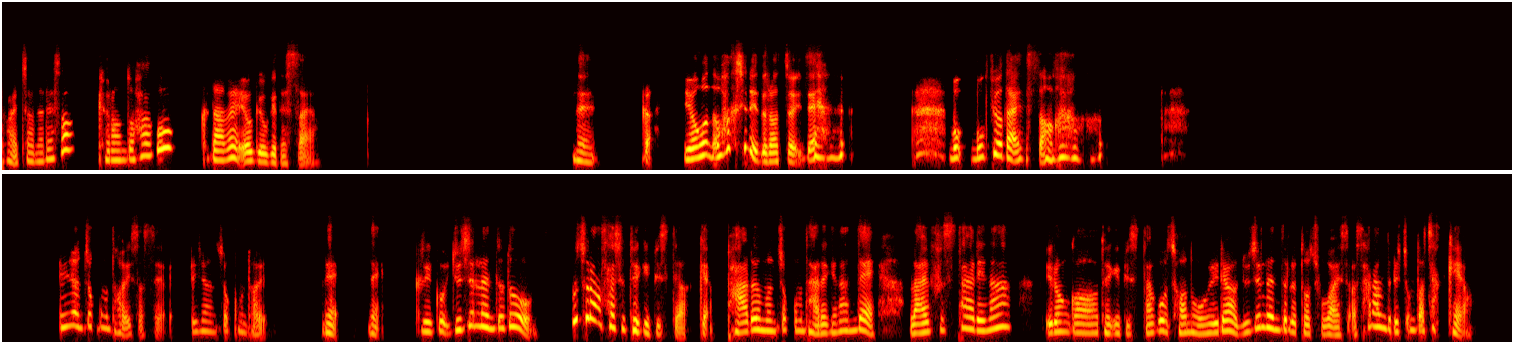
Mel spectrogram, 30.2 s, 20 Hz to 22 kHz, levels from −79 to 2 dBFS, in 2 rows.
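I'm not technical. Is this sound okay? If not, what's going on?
Yes, nothing in this speech recording points to a technical problem.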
